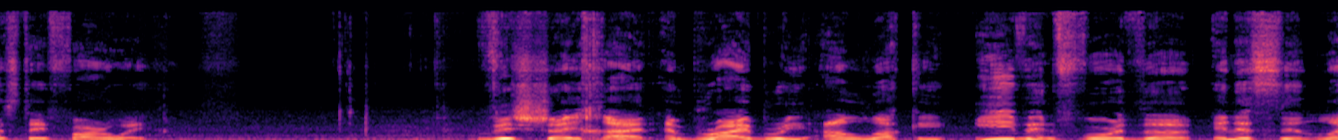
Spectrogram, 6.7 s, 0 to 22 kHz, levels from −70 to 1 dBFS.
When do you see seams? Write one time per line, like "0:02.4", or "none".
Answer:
none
